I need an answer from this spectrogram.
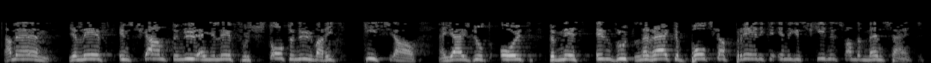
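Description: A man preaching a sermon, slow and emphatic, with sudden drops to a quiet voice. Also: extremely high pitch, slightly rough. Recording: tinny phone-like sound.

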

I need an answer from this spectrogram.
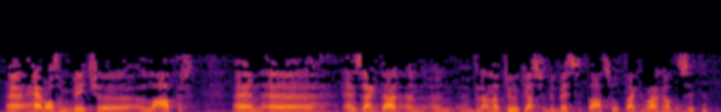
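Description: Man, sermon, lively storytelling preacher, slightly high voice, dull lo-fi sound. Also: normal speed, a little hiss or hum. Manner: conversational and animated, laughing at his own stories, tag questions.

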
